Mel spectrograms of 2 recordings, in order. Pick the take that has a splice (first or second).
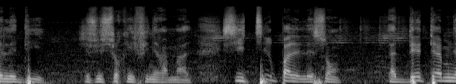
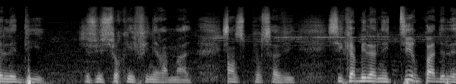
second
